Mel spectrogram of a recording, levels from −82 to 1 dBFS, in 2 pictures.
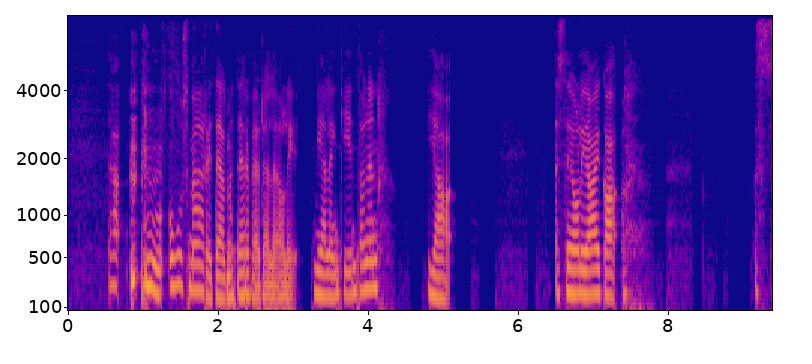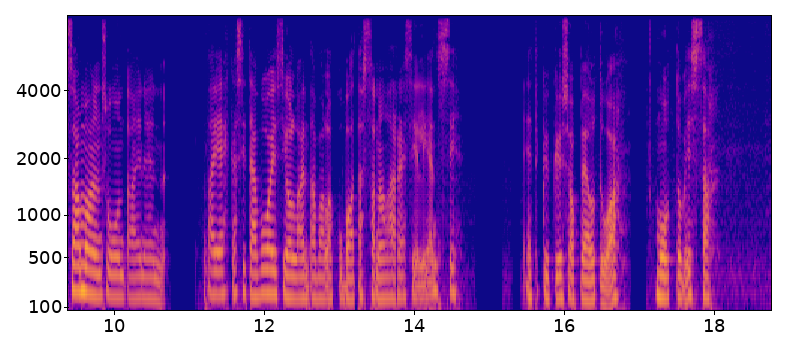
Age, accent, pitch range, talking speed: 20-39, native, 165-190 Hz, 75 wpm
